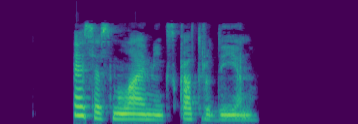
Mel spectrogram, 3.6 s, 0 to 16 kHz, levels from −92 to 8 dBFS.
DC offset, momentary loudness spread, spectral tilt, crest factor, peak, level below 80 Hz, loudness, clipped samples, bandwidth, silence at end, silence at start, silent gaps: under 0.1%; 7 LU; -4.5 dB/octave; 20 dB; 0 dBFS; -62 dBFS; -18 LUFS; under 0.1%; 8.2 kHz; 1.05 s; 0.75 s; none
